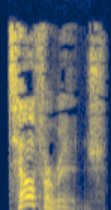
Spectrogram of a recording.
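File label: "telpherage", British English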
